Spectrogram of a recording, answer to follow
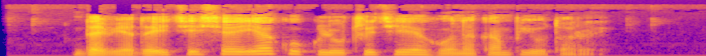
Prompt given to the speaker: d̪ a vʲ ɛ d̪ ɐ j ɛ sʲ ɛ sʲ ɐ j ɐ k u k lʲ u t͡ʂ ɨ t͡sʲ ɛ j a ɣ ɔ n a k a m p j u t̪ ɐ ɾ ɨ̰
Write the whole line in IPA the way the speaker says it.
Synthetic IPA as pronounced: d̪ a vʲ ɛ d̪ ɐ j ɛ t͡sʲ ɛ sʲ ɐ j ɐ k u k lʲ u t͡ʂ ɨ t͡sʲ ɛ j a ɣ ɔ n ɐ k a m p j u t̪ ɐ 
